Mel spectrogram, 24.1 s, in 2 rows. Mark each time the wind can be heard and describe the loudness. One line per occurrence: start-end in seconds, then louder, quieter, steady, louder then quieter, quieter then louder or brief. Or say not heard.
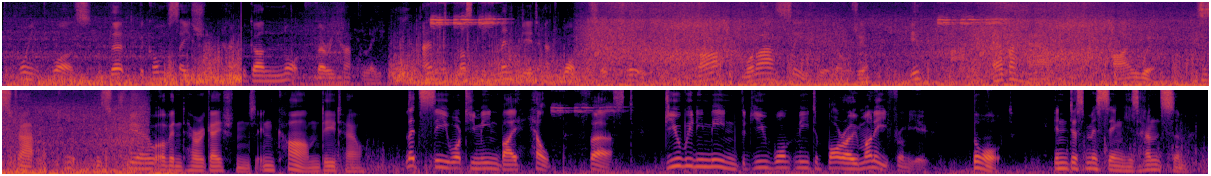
0.1-24.1 quieter.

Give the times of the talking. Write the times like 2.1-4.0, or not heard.
0.0-23.9.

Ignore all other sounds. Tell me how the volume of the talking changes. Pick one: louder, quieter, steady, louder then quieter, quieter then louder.
steady.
